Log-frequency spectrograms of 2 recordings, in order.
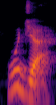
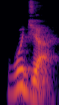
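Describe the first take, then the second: First: The word 'you' is reduced to 'ya'. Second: The word 'you' is reduced to 'ya'.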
